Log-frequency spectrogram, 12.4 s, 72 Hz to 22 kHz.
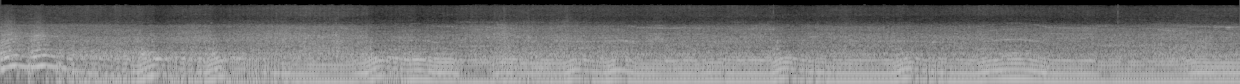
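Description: Kawasaki ZX-25R's 250cc inline-four engine revving up and down repeatedly, about nine quick rises and falls in pitch over its steady running note, as the bike pulls away and rides slowly.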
